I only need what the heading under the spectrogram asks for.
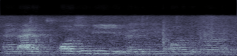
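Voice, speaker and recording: A man from Nepal representing an engineering company, giving a hesitant short conference pitch with many filler sounds. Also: fairly even intonation, normal speed. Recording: echoey hall, far from mic, dull, loud noise.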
